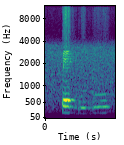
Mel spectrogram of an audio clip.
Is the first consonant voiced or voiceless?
voiceless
